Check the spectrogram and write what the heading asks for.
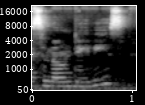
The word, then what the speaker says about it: Simone Davies: So my first and favorite one is by far The Montessori Toddler by Simone Davies.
